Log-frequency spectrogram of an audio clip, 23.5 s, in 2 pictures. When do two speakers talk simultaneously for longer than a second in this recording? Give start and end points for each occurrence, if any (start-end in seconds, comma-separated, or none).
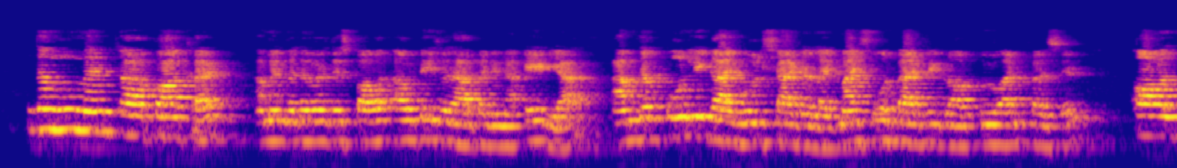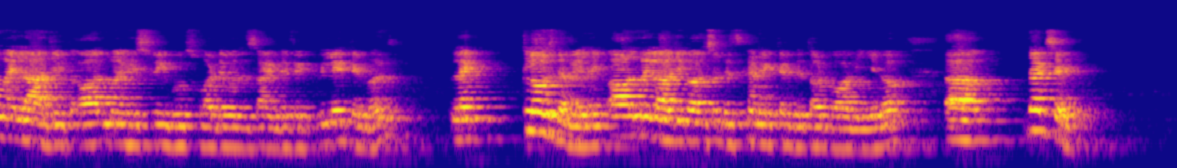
none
